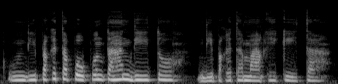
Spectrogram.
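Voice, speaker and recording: A woman's voice: mid-range voice, fairly quick, mellow, close to an everyday voice. A woman acting in a radio drama as a worried, nagging but loving middle-aged mother, scolding and fussy, with a Filipino accent. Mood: grumbling.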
